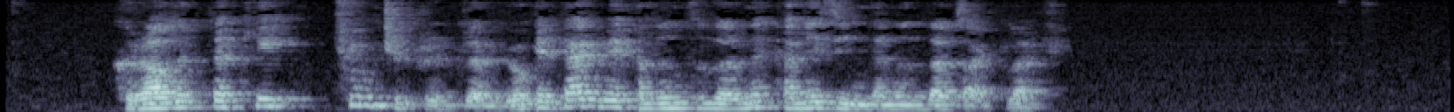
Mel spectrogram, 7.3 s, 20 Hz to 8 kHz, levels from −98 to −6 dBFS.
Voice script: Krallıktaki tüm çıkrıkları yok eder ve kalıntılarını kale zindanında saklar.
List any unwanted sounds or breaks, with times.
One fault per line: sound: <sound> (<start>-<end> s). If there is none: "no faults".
no faults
